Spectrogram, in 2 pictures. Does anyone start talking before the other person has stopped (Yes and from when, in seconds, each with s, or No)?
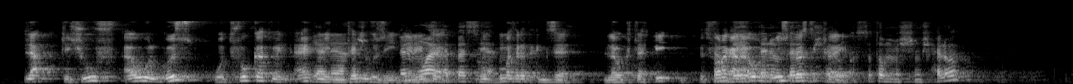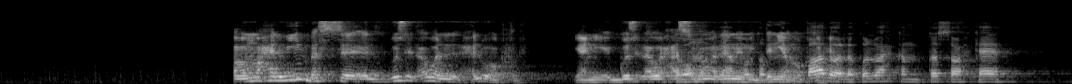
Yes, from 3.1 s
